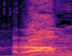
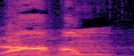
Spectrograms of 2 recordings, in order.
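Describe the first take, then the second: First: The name has no h sound after the vowel. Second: The name has an h sound after the vowel. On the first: This is how the name is said at home. "राम नहीं बोलेंगे" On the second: This is how the name is said in that region. "हम वहां बोलेंगे राहम"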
